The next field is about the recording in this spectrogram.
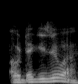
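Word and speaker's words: Odighizuwa: And Osa Odigizuwa. Odigizuwa.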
